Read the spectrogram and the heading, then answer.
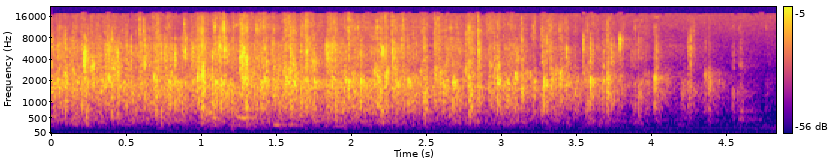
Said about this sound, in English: And so I want you to give a big round of applause to Pastor Mozart, if you come on up here.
